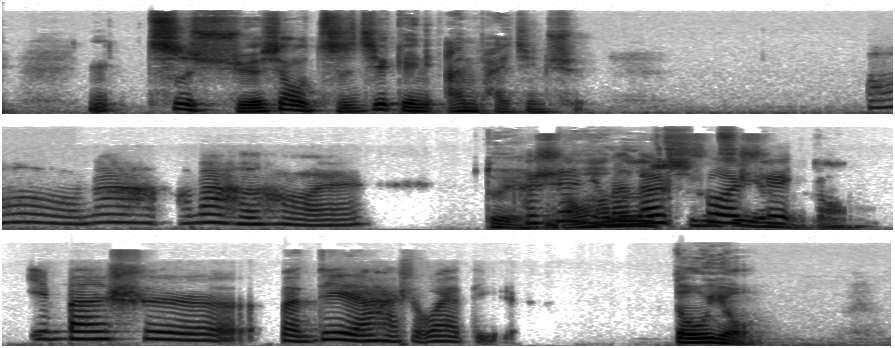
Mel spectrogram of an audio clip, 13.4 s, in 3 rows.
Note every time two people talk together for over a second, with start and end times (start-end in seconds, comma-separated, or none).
7.0-8.5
